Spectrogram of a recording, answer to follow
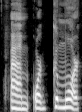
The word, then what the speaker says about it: Gmork: Or Gmork.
